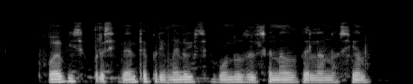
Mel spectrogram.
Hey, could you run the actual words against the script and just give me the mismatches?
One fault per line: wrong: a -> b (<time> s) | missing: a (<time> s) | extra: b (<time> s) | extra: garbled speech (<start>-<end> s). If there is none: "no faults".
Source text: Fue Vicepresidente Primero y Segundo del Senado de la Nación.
no faults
